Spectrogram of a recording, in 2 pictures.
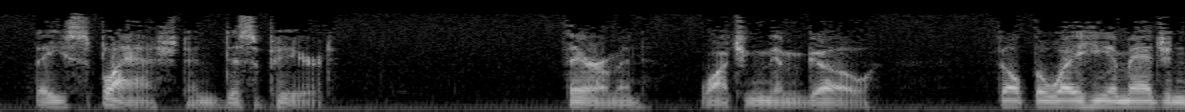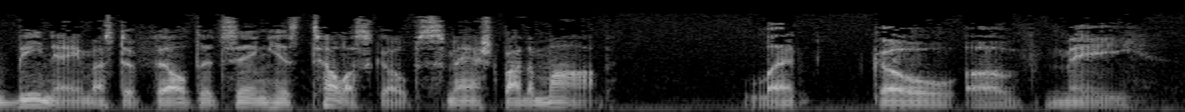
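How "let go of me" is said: low, very slow, struggling mutter. Narrator reads a man struggling against being held down, muttering while struggling. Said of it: "Theremin muttered".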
